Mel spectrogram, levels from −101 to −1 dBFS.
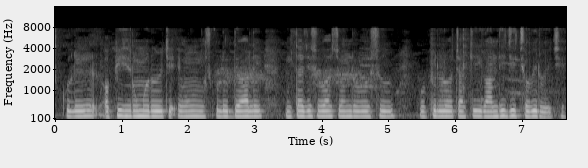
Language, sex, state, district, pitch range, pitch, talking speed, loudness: Bengali, male, West Bengal, Paschim Medinipur, 160-165 Hz, 165 Hz, 135 wpm, -34 LUFS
